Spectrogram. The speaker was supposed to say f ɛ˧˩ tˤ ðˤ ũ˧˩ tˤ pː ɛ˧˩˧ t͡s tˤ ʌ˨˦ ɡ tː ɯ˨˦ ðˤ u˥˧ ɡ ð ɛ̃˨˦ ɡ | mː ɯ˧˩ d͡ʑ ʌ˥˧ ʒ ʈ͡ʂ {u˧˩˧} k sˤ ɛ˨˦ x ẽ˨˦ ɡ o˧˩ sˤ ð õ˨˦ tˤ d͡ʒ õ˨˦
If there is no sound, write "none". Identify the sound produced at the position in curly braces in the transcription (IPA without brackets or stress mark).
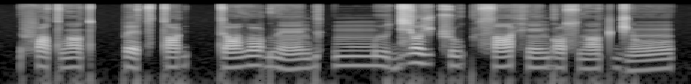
u˨˦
